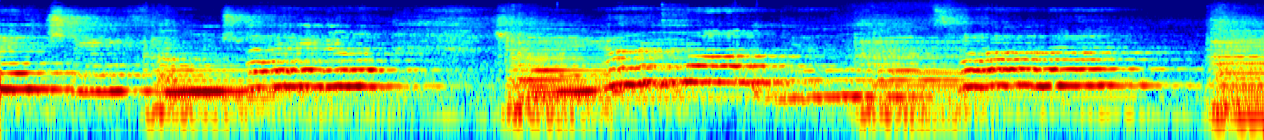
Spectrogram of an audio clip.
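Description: A woman singing a Mandarin pop ballad with long, held notes, accompanying herself on a strummed acoustic guitar. The singing breaks off briefly about two and a half seconds in.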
